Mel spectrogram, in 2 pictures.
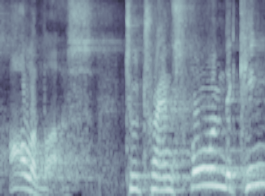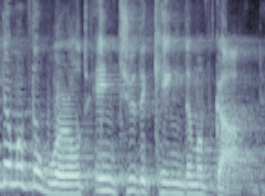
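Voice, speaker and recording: Slow deliberate priest in echoing church. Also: male voice, fairly high pitch, a bit bright. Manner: slow, deliberate preaching with emphatic pauses and gestures. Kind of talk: sermon. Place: large church, at a pulpit. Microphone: pulpit microphone. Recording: echoey church with long reverb.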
